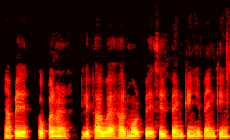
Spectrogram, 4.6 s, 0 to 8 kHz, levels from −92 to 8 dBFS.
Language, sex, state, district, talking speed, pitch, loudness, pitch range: Hindi, male, Bihar, Supaul, 195 wpm, 120 Hz, -17 LUFS, 115-120 Hz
